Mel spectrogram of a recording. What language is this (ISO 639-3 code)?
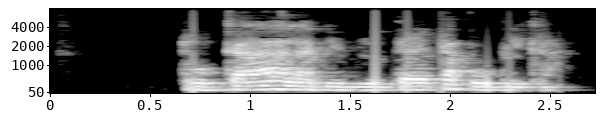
cat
